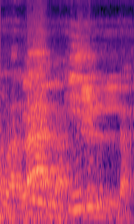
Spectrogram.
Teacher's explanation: Enggak dianggap nunnya, hilangin aja nunnya. Langsung wala Killa. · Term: idgham bilaguna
